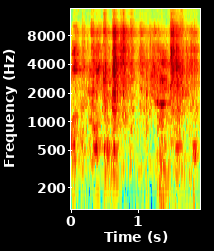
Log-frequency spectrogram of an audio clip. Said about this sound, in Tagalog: ganito yung mga baboy natin, yung mga biik natin kapag sila ay nagdedede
